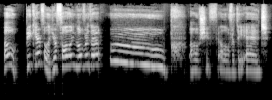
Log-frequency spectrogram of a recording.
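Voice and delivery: high, hammed-up gasping alarm; radio drama actress. Mock radio actress crying out as someone falls. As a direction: overplay the worry like old radio. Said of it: "You know, like".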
